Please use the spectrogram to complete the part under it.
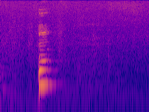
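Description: A young woman speaks a short word close to a microphone.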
